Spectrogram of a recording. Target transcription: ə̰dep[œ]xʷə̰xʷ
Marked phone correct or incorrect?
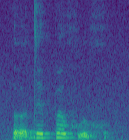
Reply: correct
